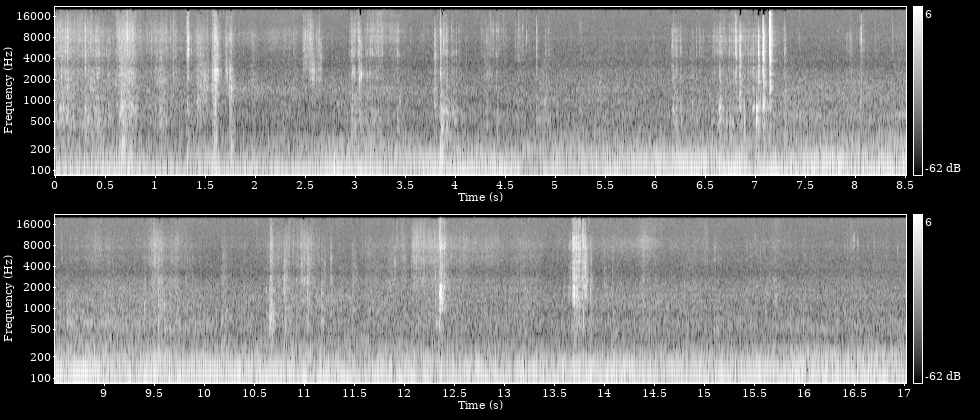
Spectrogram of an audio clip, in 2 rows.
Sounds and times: Recycling paper and plastics 0.0 - 1.9

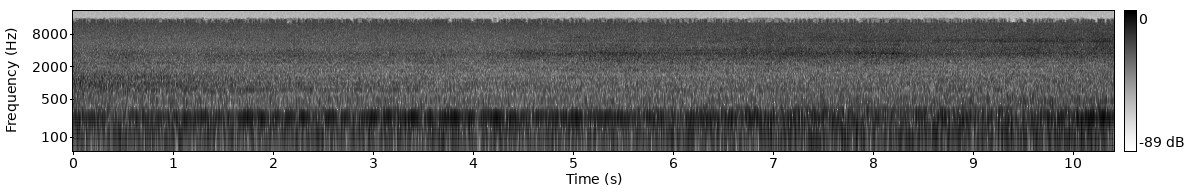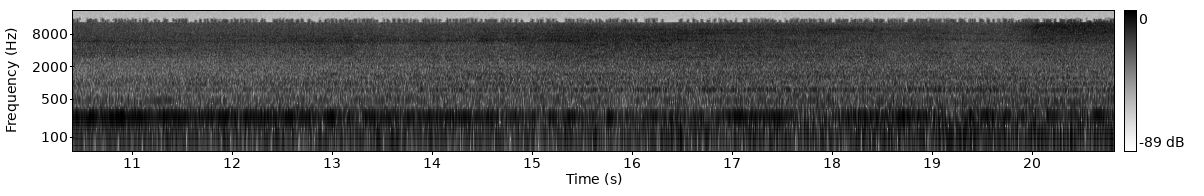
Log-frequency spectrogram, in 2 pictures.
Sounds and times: trains 0.0 - 20.8

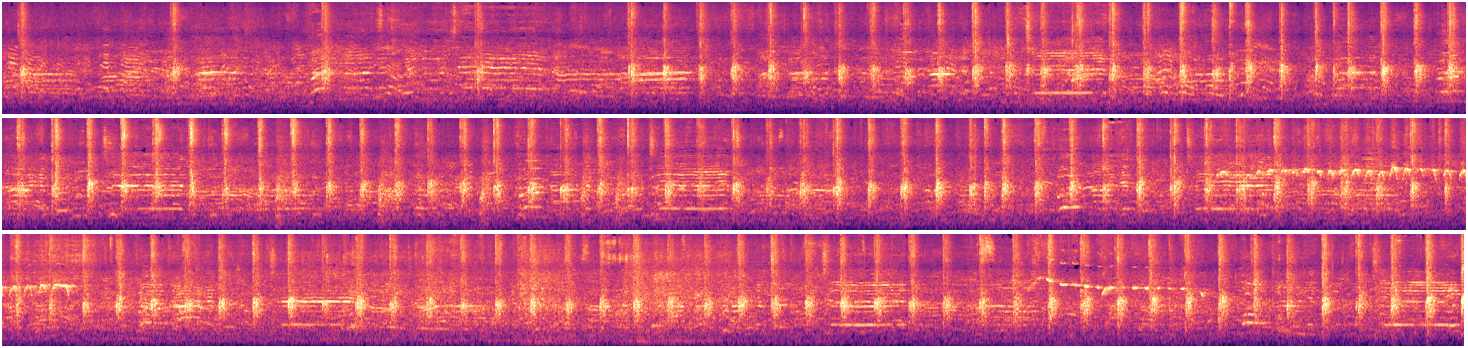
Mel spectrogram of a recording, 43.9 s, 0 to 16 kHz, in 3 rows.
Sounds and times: group performing a welcome-song 0.0 - 43.9

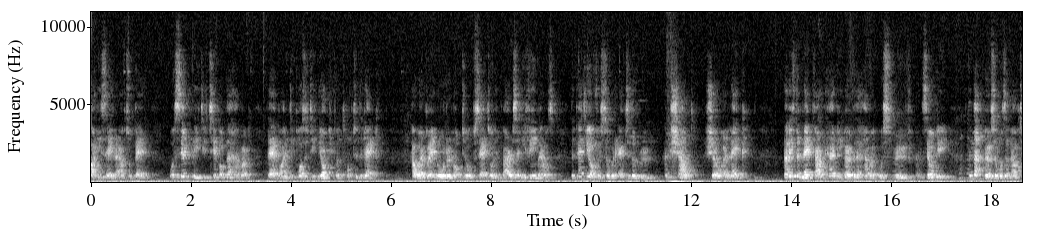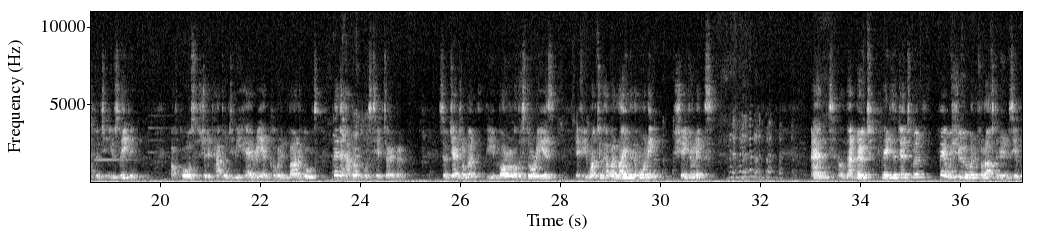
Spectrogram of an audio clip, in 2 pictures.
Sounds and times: Announcement 0.0 - 5.8
Announcement 13.9 - 25.0
Announcement 25.6 - 37.2

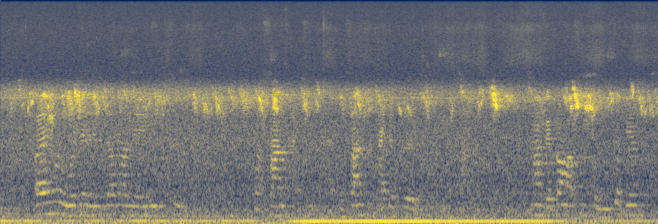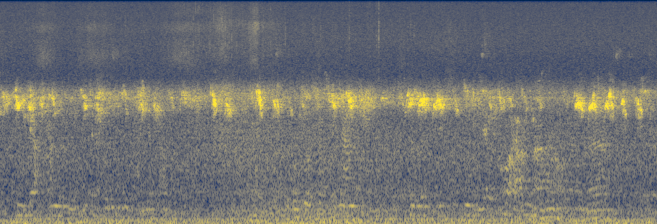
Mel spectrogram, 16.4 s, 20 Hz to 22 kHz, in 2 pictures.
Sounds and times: Birdsong 0.0 - 16.4

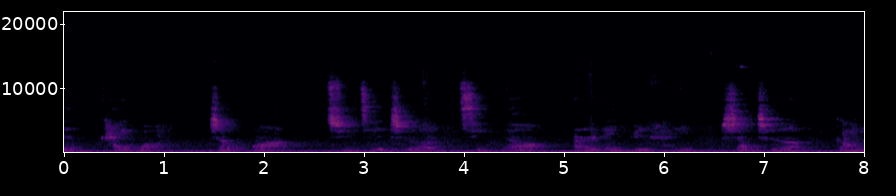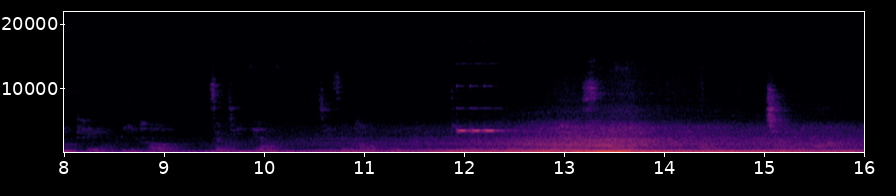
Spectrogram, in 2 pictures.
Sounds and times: Train traveling through 9.6 - 16.0

